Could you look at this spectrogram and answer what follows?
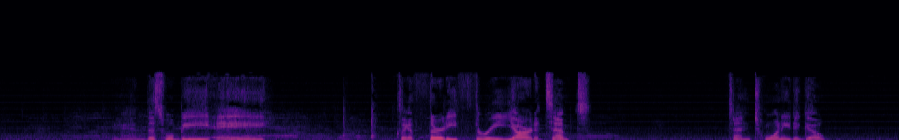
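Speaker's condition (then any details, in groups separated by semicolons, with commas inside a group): No condition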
